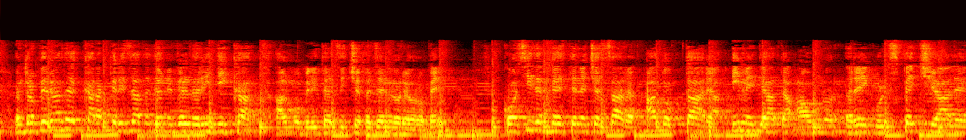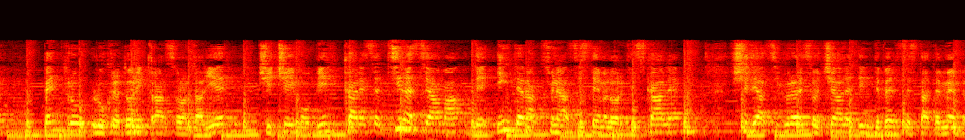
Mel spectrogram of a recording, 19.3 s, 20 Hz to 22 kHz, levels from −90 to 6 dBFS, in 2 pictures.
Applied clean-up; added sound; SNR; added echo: none; Guitar / Drum; 7 dB; reverberation time 1.6 s.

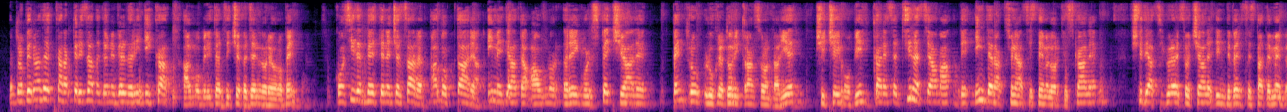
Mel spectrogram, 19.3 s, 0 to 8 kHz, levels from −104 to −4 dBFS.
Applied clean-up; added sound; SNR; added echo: neural mask model DeepFilterNet 3.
